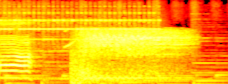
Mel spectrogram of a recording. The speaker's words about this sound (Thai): เสียงนาฬิกาถูกคว้างลงบนพื้นอีกตามเคยนาฬิกาอุลตร้าแมนจุกจนต้องเงียบเสียงลงในที่สุด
